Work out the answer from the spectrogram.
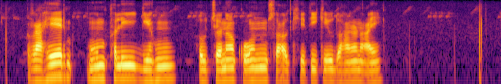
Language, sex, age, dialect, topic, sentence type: Chhattisgarhi, male, 60-100, Western/Budati/Khatahi, agriculture, question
